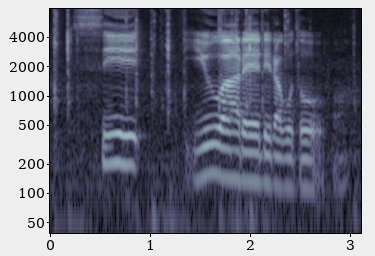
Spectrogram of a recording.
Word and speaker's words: curl: 커에 대서 알아보도록 하겠습니다 C URL이라고도 말하고 리라고 읽는 사람도 있습니다 curl음 여러 프로토콜을 이용해서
